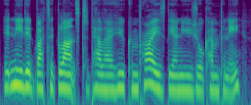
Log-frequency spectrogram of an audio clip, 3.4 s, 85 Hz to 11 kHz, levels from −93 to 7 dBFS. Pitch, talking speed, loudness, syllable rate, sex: 180 Hz, 230 wpm, -18 LUFS, 6.7 syllables/s, female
